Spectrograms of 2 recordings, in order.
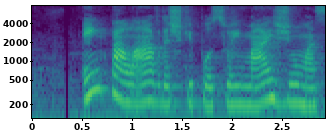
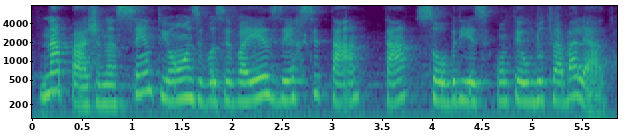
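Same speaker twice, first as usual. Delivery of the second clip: ordinary talk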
